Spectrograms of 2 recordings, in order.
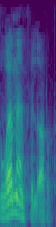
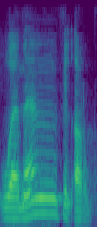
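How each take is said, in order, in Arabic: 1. يُقال بأسلوب اللهجة العامية. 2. يُقال بأسلوب التلاوة الفصيحة. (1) "وليست ومن في الارض" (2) "هي ايه ومن في الارض"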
